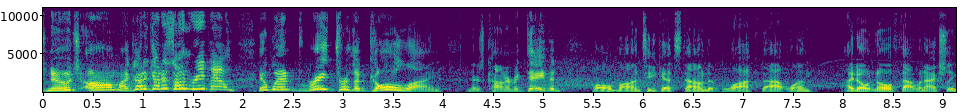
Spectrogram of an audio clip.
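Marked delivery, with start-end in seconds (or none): 0.0-3.9 much higher, louder, panicked call; frantic high commentary shout; excited shout. Real, not acted. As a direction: yell it as the puck bounces loose. Frantic play near own net.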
